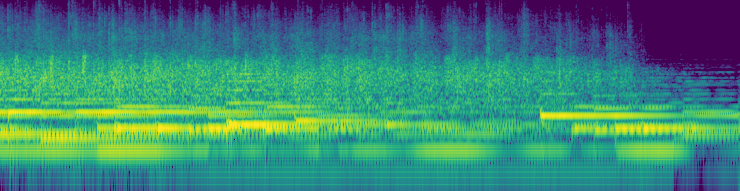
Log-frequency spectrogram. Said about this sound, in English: Let's give him a round of applause as he makes his way off stage.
